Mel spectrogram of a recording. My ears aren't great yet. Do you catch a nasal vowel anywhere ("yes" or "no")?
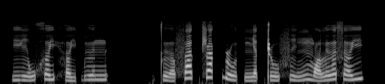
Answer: no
